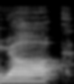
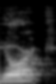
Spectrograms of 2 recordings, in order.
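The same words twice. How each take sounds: First: The R sound is dropped, New York style. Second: The R sound is clearly pronounced. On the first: The speaker calls it wrong. "I used to say my R's like a I like I was from New York" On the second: The speaker calls it right. "instead of"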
